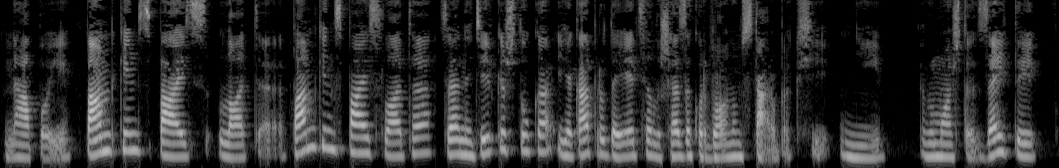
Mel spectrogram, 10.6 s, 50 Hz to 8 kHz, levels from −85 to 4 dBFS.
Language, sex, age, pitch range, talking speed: Ukrainian, female, 20-39, 180-220 Hz, 130 wpm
